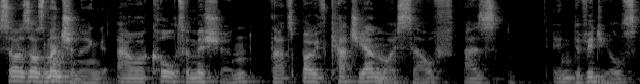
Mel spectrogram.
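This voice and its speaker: A man with a British accent speaks fairly slowly in a somewhat breathy voice with fairly even intonation, amid audible room echo. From UK with Argentinian heritage. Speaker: missionary. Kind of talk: presentation. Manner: hesitant, with frequent fillers.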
